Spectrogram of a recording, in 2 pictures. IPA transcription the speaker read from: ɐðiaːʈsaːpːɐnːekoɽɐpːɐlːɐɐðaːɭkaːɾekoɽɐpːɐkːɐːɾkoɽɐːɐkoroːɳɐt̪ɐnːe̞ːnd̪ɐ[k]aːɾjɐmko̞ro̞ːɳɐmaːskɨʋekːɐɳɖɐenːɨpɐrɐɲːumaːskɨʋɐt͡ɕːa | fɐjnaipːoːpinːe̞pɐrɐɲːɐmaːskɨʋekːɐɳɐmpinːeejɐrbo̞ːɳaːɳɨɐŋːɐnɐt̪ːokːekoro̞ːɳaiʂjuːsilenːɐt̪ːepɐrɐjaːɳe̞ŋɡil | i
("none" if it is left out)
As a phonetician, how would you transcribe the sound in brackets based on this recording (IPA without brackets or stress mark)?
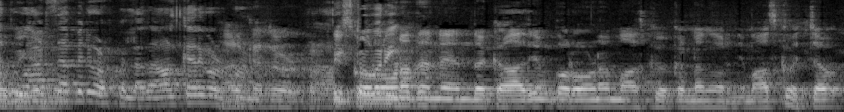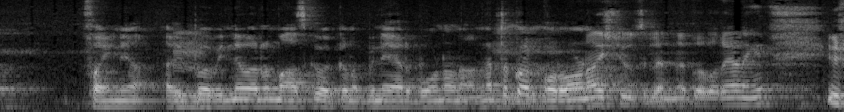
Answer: k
